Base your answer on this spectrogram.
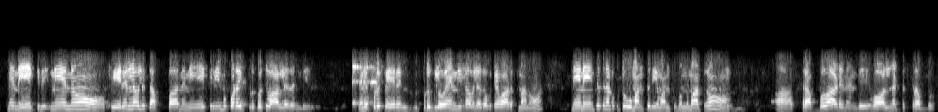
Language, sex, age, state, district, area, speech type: Telugu, female, 45-60, Telangana, Mancherial, urban, conversation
